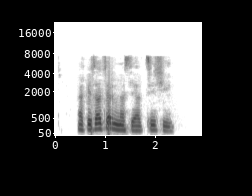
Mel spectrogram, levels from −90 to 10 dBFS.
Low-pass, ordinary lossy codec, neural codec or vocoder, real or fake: 7.2 kHz; AAC, 32 kbps; none; real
